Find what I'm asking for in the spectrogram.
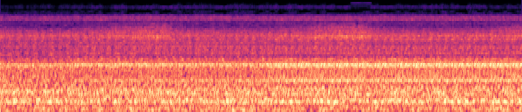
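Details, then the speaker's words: Tesla A/C compressor, located under components between windshield and front, cooling on low with steady whirring drone; bearings suspected failing, compressor likely needs replacement as it cannot be rebuilt. "that noise is not normal attracts a lot of attention this is on low right now so this is probably going to need a new compressor you can't rebuild it you can't put new bearings in it"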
